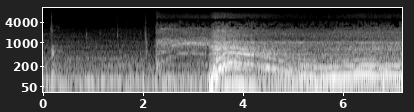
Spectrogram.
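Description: Lamborghini Aventador LP700-4's 6.5-litre V12 being started. There are a few clicks and a brief whir of the starter. About three seconds in the engine catches with a loud flare of revs that rises and falls, then settles into a steady fast idle.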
